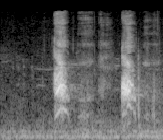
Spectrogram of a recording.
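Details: Two short, piercing barks from a pet Yorkshire Terrier that enjoys fishing, spaced about two-thirds of a second apart.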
